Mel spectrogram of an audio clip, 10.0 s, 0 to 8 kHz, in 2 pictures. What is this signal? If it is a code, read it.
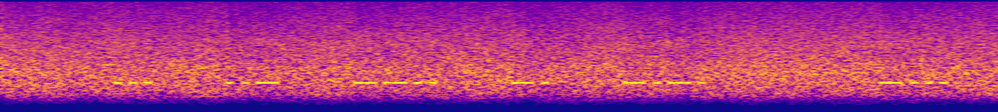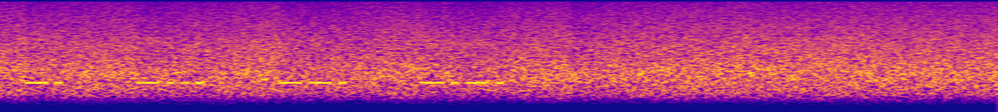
Morse code (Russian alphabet), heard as a keyed tone, machine-sent, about 32 wpm, spaced as for 17 wpm, 790 Hz, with heavy radio static and a narrow filter. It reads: СУЗНЦ БНБГЦ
